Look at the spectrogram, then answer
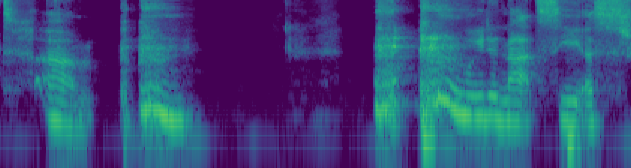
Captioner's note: clears throat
